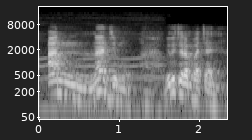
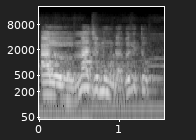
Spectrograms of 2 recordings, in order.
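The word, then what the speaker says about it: النجم: bertemu alif lam al-najm an-najm an-najm jadi prinsip pertama tetap hilang ketika masuk najmun dibaca an-najm Dibaca an-najm Bukan dibaca al-najm bacanya menjadi an-najm bintang menjadi bintang itu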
